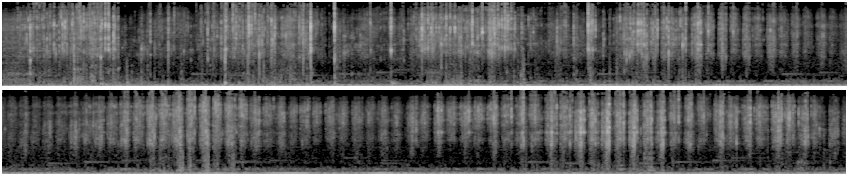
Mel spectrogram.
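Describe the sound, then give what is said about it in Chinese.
Pine cones handled up close: a continuous dry, crackly rustling made of many tiny clicks and crunches, soft overall, with a few sharper snaps early on. “有人留言说想听松果的声音，然后我就一直忘了，然后现在终于再做一期这种出发音就想起来了。”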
